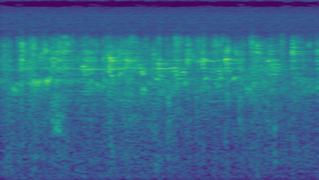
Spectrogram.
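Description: Faint bird chirps over a steady hiss.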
